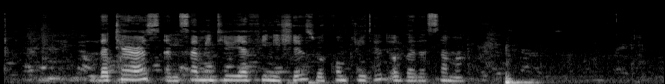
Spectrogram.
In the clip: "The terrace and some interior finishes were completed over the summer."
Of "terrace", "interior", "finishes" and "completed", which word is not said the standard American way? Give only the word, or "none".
interior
